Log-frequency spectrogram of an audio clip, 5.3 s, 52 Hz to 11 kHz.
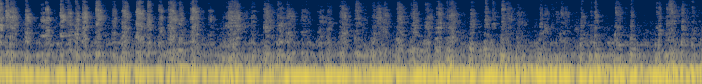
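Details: Freshly built 331 V8 in a Ford Ranger, first fire-up with a big "rowdy" cam. Loud, choppy, lumpy idle running super rich while the computer is still learning; rough rich idle.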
